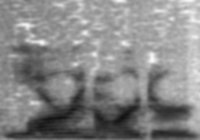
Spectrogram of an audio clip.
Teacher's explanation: no inglês britânico surge um R entre o Law e o And, vira Law and Order. · Term: intrusive R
